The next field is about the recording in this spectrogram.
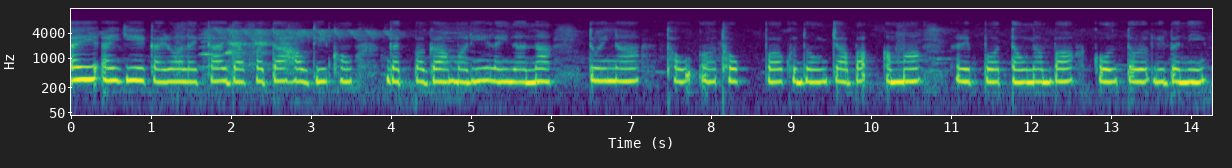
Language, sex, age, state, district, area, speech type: Manipuri, female, 30-45, Manipur, Senapati, rural, read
